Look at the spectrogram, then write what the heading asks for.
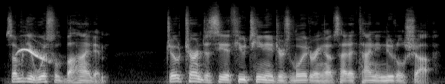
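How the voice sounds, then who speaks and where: A man's voice: deep voice, lively intonation, rapid-fire, noisy background. A man narrating a scripted, dramatic story as an audiobook reader.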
